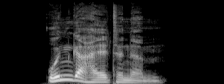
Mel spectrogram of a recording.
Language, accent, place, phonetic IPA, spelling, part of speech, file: German, Germany, Berlin, [ˈʊnɡəˌhaltənəm], ungehaltenem, adjective, De-ungehaltenem.ogg
- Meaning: strong dative masculine/neuter singular of ungehalten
